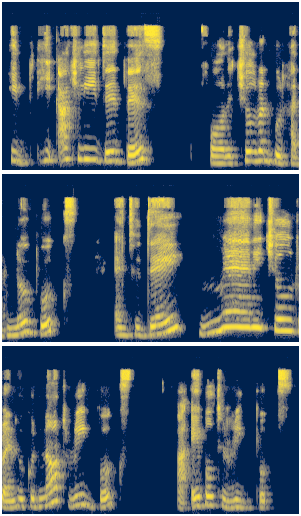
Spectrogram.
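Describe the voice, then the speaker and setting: Woman, children's storyteller, slow pace, slightly breathy husky voice, expressive read-aloud style. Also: medium pitch. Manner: expressive, pausing to ask listeners questions. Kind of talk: read-aloud picture book narration for children.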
